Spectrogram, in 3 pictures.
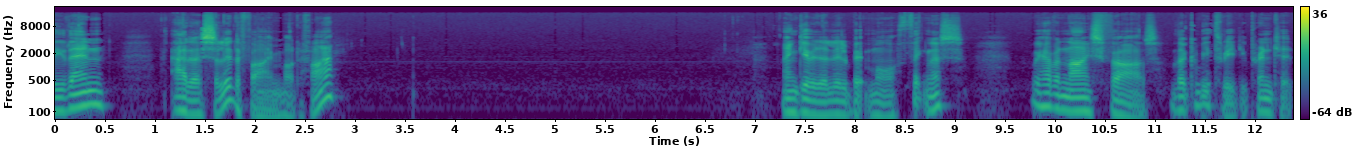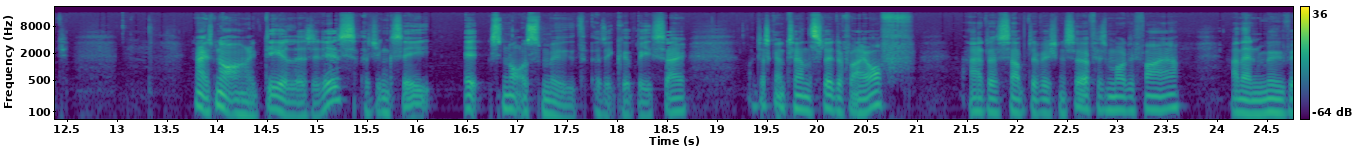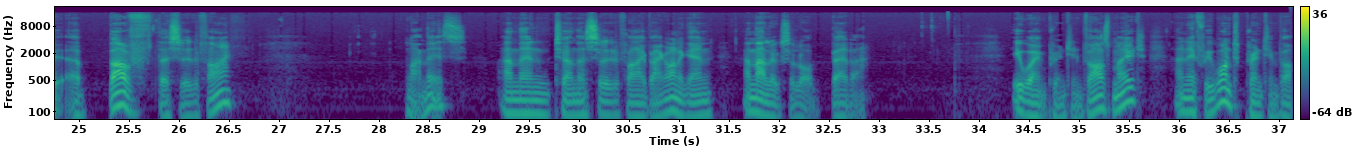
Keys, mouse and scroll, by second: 3.8-6.2 drag, 7.4 middle drag, 8.8-10.7 drag, 11.0-13.0 middle drag, 13.1-14.1 scroll up 1, 14.1-16.2 scroll up 1, 18.6 click, 19.5-22.1 drag, 27.5-28.7 drag, 30.1 click, 31.1-34.7 middle drag, 36.8 middle click, 36.8-37.1 scroll down 2.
